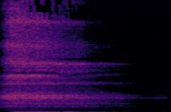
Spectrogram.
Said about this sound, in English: Breathe out. Breathe in. Breathe out.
